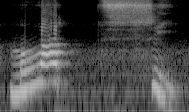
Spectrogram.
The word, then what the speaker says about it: младший: Mlat, mlat, and we kind of want to say t, but we put our tongue on the top and don't put it down. So we don't pronounce t clearly. Mladshi, tsh, tsh, tsh, tsh.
